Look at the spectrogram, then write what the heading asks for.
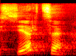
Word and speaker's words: сердце: Например, для проверки непроизносимой согласной в слове «сердце» мы можем подобрать слово «сердечко», где мы отчетливо слышим нашу непроизносимую согласную «д».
